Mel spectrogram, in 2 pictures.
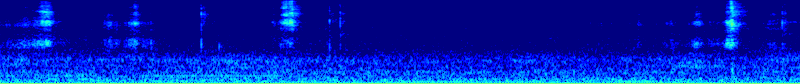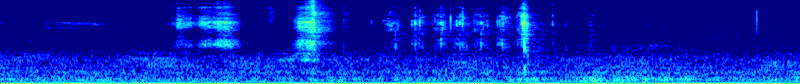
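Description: Near silence with a few faint scissor snips as the ends of jute twine are trimmed, the clearest about five and a half seconds in.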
